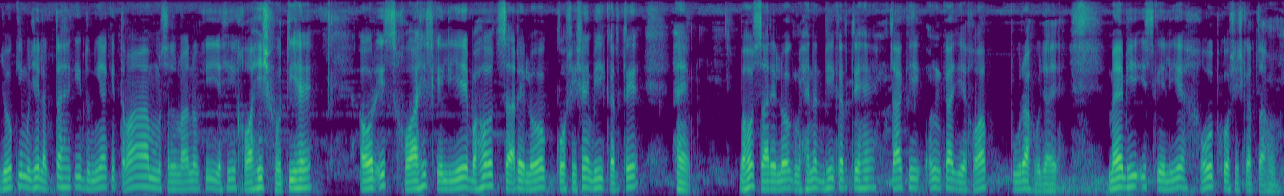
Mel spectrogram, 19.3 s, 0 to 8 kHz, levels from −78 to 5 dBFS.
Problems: constant background noise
